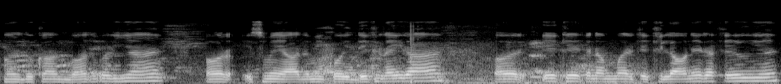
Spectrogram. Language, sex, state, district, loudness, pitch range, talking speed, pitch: Hindi, male, Madhya Pradesh, Katni, -14 LUFS, 125-150 Hz, 160 wpm, 130 Hz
